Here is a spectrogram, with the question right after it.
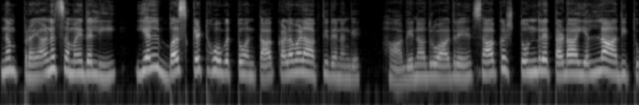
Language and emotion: Kannada, fearful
